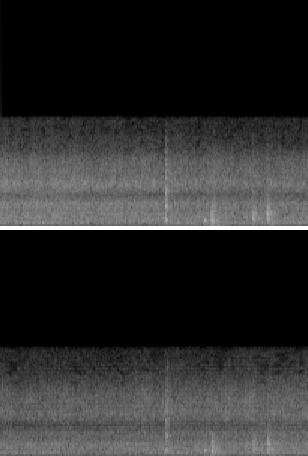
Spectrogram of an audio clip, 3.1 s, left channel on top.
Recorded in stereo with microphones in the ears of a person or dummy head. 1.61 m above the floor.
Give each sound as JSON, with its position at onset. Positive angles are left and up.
{"t": 1.6, "sound": "a toilet flushing", "side_deg": 35, "distance_m": 1.2}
